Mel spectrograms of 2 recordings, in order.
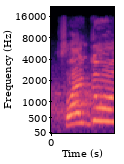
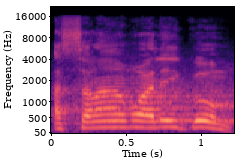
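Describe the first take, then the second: First: The greeting is clipped and said offhandedly. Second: The greeting is said fully, humbly and politely. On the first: The greeter shows little respect. The speaker calls it wrong. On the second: The greeter shows respect. The speaker calls it right.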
